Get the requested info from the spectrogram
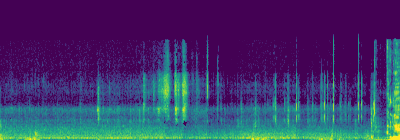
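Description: Bicycle riding at speed on smooth asphalt: a steady hum of tyres on the road mixed with wind on the handlebar camera. A voice starts speaking just before the end.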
